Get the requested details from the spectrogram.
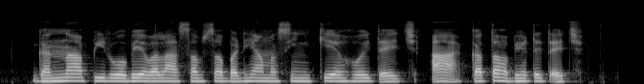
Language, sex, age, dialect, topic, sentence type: Maithili, male, 46-50, Southern/Standard, agriculture, question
